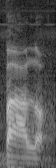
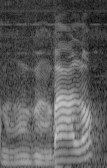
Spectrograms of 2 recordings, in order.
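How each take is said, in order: First: The name begins directly with a b sound. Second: The name begins with a nasal m sound. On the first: "but it is Balo" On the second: "It is the fuller pronunciation who used to say Mbalo"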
